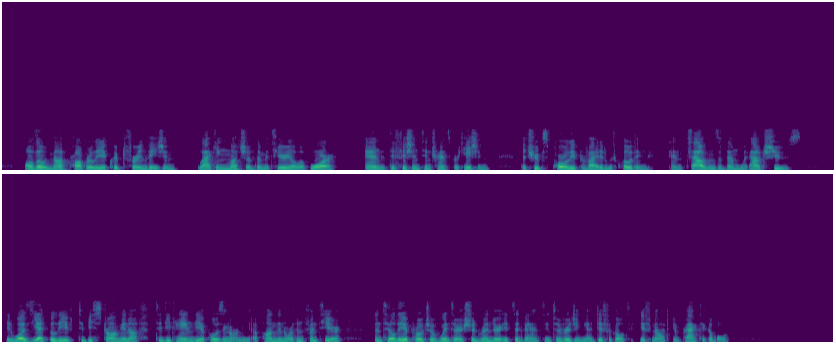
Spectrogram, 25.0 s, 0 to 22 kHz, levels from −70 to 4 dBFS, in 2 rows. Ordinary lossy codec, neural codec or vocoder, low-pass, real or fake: MP3, 32 kbps; vocoder, 44.1 kHz, 80 mel bands, Vocos; 5.4 kHz; fake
